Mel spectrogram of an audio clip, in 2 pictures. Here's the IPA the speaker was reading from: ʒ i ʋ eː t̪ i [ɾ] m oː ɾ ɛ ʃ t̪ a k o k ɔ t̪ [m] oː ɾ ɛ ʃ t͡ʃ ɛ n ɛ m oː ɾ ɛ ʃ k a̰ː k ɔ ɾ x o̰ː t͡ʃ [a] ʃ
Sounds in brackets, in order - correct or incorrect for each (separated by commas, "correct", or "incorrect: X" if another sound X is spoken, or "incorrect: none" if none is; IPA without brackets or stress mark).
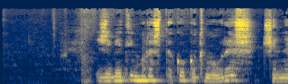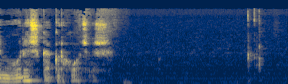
incorrect: none, correct, incorrect: ɛ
